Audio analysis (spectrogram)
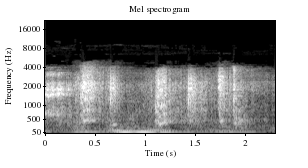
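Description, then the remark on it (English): The front door of Garth Dragman's home swings open, its hinges giving a series of short creaking, scraping pulses over a couple of seconds, with a low thud underneath and no voices. “Don't ring, Mrs. Dale. The door is open.”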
